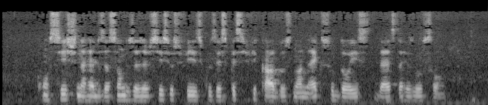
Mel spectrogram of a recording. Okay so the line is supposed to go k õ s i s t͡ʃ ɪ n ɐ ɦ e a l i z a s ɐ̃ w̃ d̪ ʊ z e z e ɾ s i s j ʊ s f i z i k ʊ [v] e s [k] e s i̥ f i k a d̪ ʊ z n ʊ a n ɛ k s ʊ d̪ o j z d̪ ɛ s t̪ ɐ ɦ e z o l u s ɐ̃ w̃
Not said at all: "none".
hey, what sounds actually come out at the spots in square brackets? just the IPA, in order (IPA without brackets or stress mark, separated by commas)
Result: z, p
